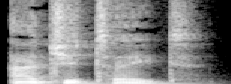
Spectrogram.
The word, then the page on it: agitate: British English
